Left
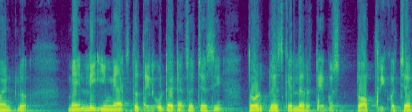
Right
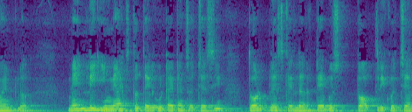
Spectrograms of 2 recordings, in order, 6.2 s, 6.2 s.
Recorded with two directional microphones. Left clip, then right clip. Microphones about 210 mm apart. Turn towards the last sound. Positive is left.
turn(degrees=40)  # may be behind; listen again after turning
